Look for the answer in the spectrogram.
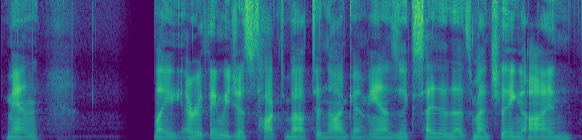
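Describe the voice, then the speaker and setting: A man's voice: fairly low pitch, fairly even intonation, normal speed, pushed and bright, clean tone. A young man co-hosting a casual gaming podcast, speaking in an enthusiastic, self-mocking, slangy way. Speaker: podcast co-host.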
